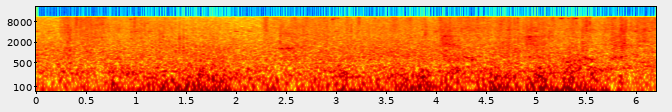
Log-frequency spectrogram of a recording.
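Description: Wind blows steadily and rumbles low outdoors.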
